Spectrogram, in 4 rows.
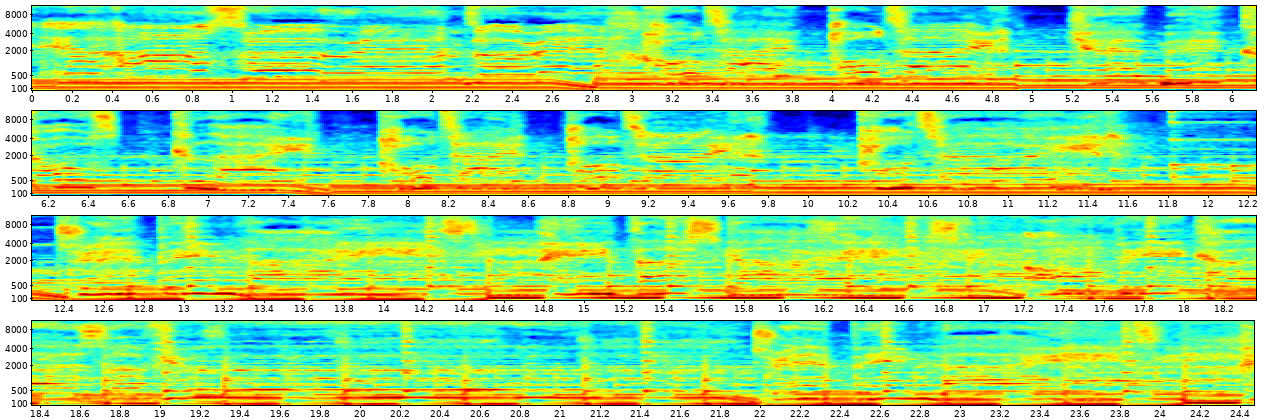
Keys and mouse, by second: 1.3 click, 2.3-5.0 drag, 6.0-8.9 drag, 9.7-12.4 drag, 11.7 l, 13.8-16.7 drag, 15.8 BackSpace, 15.9 BackSpace, 17.9-18.9 middle drag, 21.1-22.0 drag, 22.5 middle click, 24.0-24.4 drag.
